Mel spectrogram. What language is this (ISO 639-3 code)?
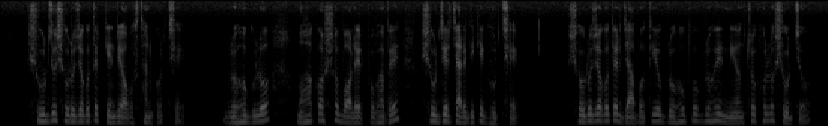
ben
